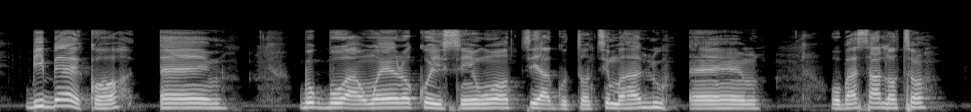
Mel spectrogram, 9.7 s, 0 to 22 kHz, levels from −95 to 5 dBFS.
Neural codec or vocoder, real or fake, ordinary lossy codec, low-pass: none; real; none; 7.2 kHz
